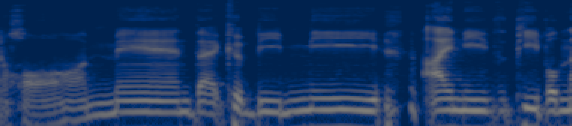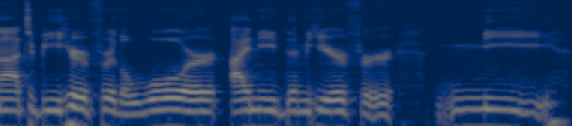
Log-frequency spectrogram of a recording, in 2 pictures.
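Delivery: very low, slow, sleepy stoner drawl. Retold or imitated. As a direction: drag every word out, totally baked. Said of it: "that stoner voice you like to do".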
